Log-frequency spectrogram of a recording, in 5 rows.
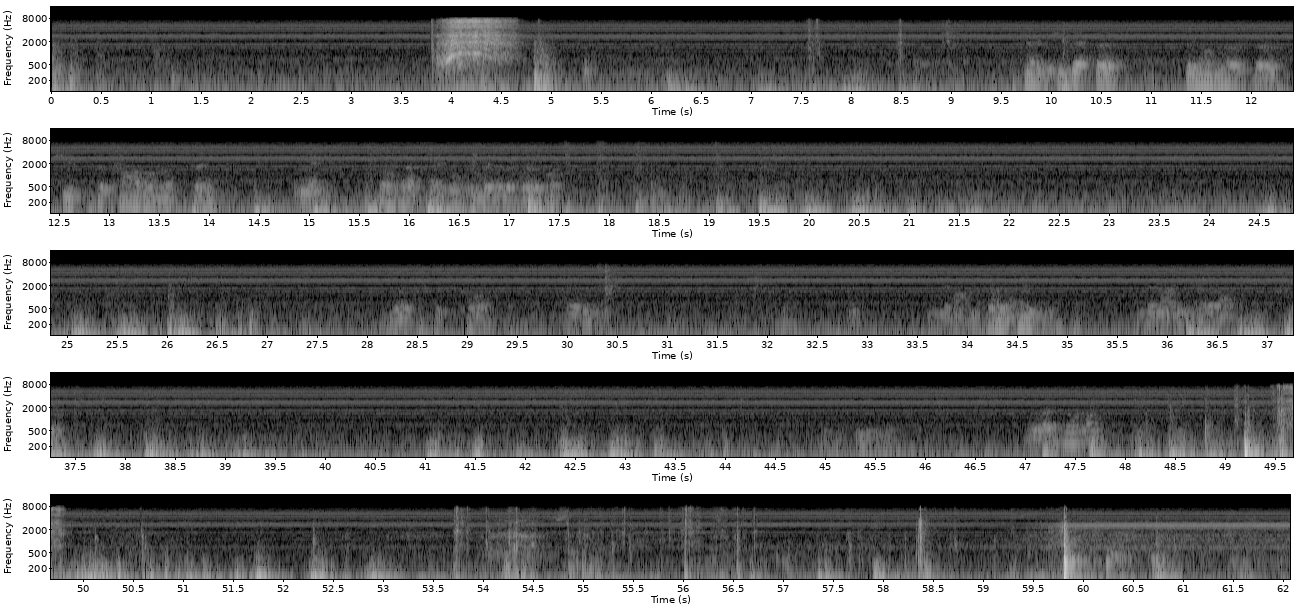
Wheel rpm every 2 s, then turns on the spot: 0, 0, 20, 0, 0, 0, 0, 0, 0, 0, 0, 0, 0, 0, 0, 0, 0, 0, 0, 0, 0, 0, 0, 0, 0, 0, 0, 0, 0, 0, 0.
none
